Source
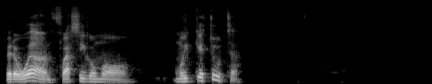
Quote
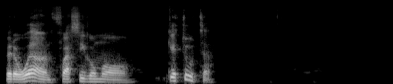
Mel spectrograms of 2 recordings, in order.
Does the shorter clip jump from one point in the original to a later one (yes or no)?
yes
